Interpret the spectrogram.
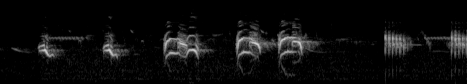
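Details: Northern mockingbird, known for copying other birds, delivering loud varied phrases: slurred looping whistled notes, then harsher rasping bursts near the end, with brief silent gaps.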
